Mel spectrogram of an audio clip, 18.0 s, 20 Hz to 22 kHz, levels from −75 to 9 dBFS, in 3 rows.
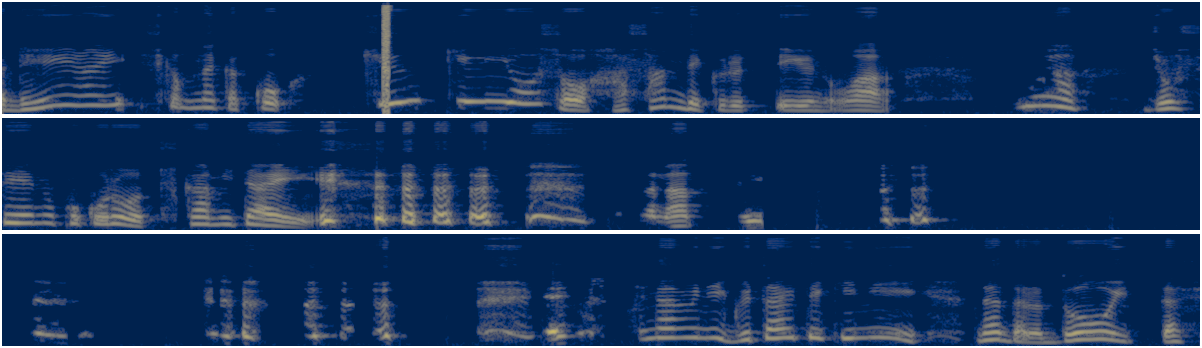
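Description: A speech recording with one fault: file tags played as audio, heard as a sudden burst of harsh static from 1.90 to 1.93 s. The data being read as samples is compressed, most plausibly an embedded cover picture, so the output is effectively random values: very loud white noise with hard on and off edges. On a waveform it shows as a solid, very loud block. On a spectrogram it appears as a narrow vertical band filling every frequency evenly, with sharp vertical edges.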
